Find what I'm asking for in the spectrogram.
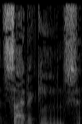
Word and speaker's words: cytokines: And I should say that cytokines is the correct pronunciation, which aid the body's cellular response to fighting a foreign pathogen or tumor.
